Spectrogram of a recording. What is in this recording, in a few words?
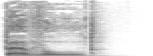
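"bevelled", British English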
